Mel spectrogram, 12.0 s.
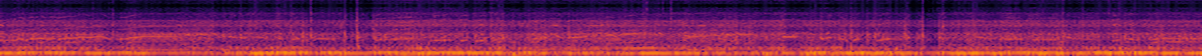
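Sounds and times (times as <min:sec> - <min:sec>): rally car engine under load: 0:00.0 - 0:12.0.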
